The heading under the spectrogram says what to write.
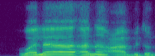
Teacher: So the word ana abidun continues, that alif will be ignored in the pronunciation.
